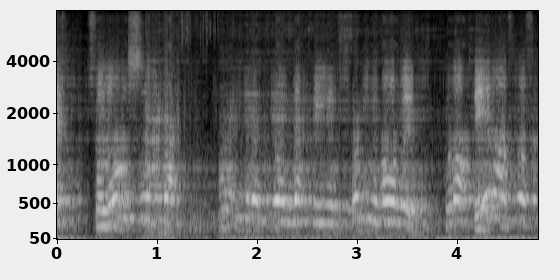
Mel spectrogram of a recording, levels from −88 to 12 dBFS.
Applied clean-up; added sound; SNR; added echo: neural separator model SepFormer DNS4.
